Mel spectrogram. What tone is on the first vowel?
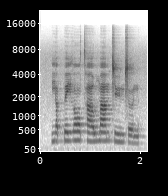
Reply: low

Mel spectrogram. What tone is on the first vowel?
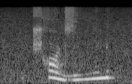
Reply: falling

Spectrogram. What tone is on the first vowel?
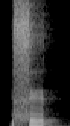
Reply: low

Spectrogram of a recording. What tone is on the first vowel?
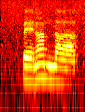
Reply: low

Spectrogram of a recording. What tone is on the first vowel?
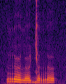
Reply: falling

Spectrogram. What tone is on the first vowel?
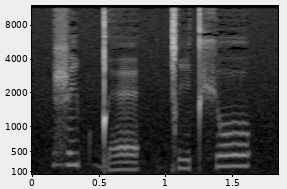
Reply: high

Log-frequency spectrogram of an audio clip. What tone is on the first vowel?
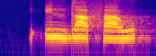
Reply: low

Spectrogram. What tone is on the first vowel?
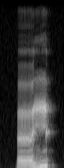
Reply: rising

